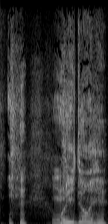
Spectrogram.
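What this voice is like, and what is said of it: High-pitched New York accent. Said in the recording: “with like a stupid New York accent ... really annoying with his high pitched voice.”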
